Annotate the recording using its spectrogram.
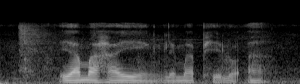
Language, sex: Southern Sotho, male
